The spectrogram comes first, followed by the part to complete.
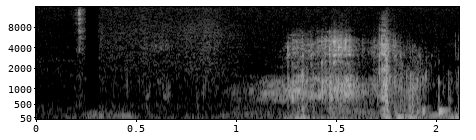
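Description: Muffled rush and gurgle of water picked up by an underwater camera, starting about a second in after near silence.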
